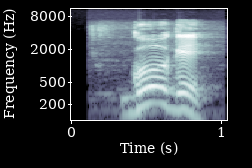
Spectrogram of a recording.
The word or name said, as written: go'oge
